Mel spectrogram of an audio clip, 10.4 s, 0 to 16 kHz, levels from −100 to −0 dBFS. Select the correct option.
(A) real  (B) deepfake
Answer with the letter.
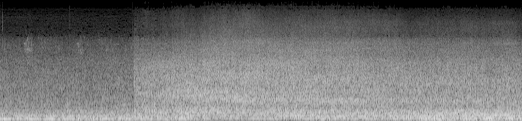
A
